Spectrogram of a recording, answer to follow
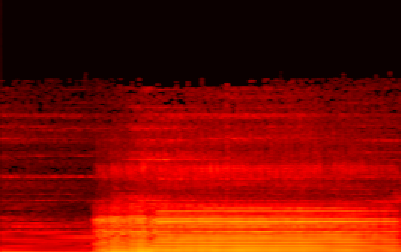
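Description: Ten-string double violin playing a slow phrase of raga Abheri in Carnatic style. A held note dies away, then about a second in a new low note slides up into place and is held steady.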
